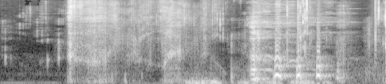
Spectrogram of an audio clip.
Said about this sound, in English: That was crunchy though, and I can tell you exactly what that is. It's a Malteser, isn't it?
